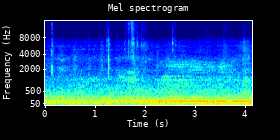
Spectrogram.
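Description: A person chewing and biting food, with a few small crunches and clicks, over a steady low hum.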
